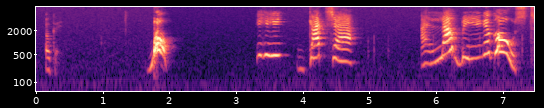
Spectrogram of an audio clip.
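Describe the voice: A put-on character voice at an extremely high pitch speaks at a very slow pace. Long, frequent pauses break up the speech.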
